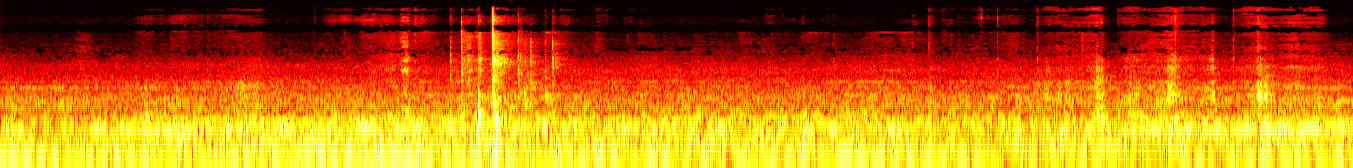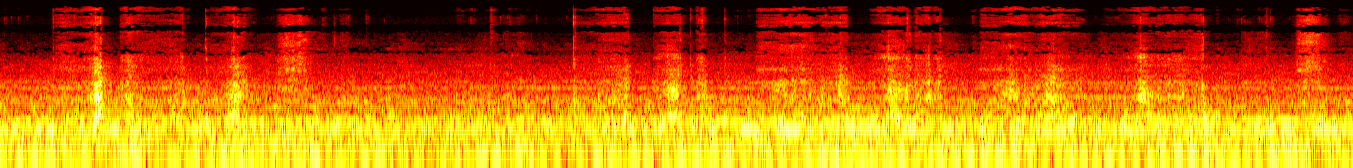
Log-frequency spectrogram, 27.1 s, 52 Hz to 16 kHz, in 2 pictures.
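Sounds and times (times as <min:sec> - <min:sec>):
steady low hum: 0:00.0 - 0:27.0
compass lead scratching wood: 0:19.3 - 0:25.8.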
